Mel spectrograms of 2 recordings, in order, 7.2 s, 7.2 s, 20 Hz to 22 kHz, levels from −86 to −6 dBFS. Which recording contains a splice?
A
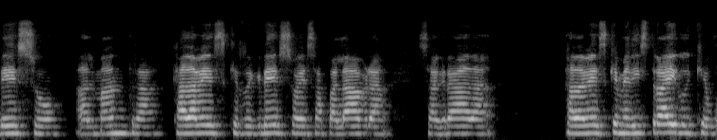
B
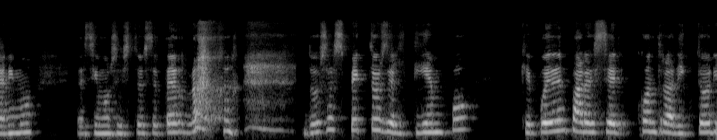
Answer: B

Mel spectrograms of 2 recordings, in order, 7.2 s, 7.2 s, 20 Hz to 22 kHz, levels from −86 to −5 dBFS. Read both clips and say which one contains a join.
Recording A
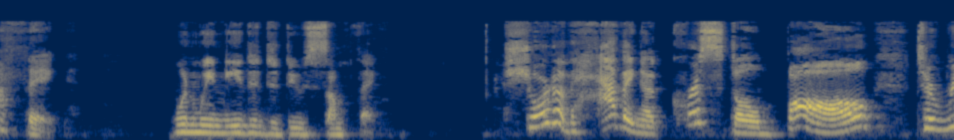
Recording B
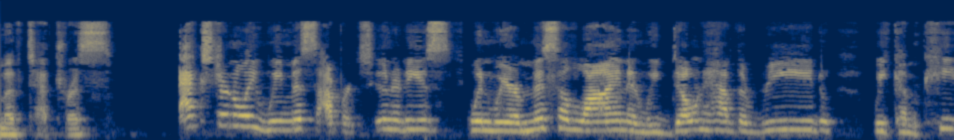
B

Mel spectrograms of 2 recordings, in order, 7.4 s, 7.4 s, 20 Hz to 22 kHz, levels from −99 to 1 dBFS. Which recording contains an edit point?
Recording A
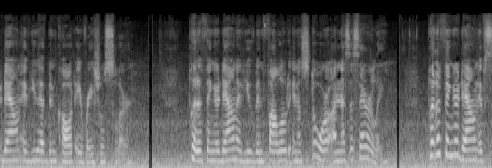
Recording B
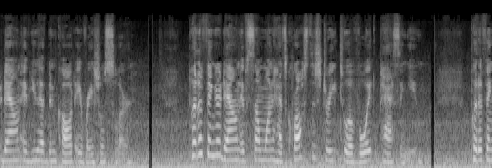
B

